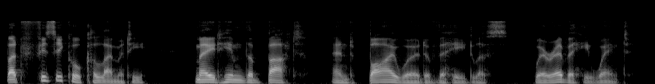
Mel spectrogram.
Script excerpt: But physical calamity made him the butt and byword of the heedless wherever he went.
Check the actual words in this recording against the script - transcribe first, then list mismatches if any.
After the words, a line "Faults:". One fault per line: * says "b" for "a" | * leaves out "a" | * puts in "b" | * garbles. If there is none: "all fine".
But physical calamity made him the butt and byword of the heedless wherever he went.
Faults:
all fine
